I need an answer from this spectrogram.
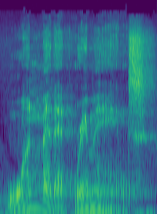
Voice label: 1 minute remains, announcer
